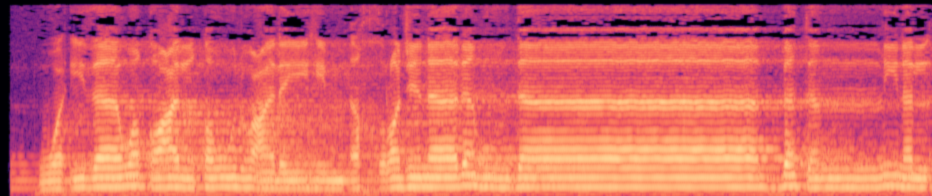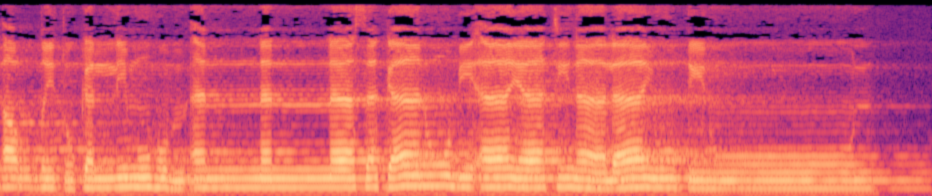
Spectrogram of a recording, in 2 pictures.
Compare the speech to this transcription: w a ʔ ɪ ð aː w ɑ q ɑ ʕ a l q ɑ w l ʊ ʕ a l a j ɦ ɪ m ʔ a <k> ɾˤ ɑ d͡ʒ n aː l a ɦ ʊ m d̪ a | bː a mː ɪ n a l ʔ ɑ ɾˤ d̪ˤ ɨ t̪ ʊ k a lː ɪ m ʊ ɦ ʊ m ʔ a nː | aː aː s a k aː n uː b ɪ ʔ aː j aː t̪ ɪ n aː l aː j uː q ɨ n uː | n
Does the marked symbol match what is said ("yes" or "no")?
no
